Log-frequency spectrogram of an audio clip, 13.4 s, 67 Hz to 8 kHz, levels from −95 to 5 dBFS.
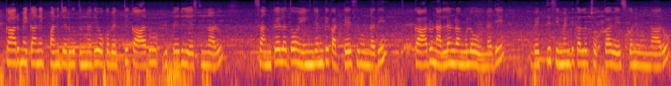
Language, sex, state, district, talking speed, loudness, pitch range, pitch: Telugu, female, Andhra Pradesh, Guntur, 115 wpm, -14 LUFS, 220-245 Hz, 230 Hz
